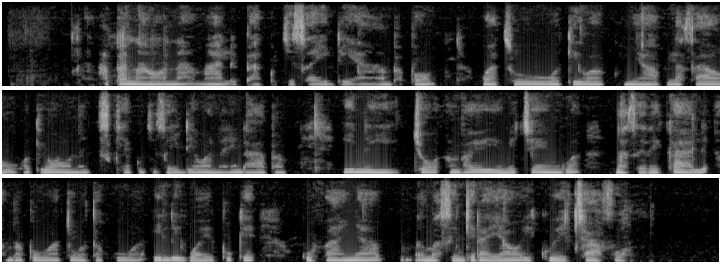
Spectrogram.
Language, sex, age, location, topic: Swahili, female, 18-24, Nakuru, health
